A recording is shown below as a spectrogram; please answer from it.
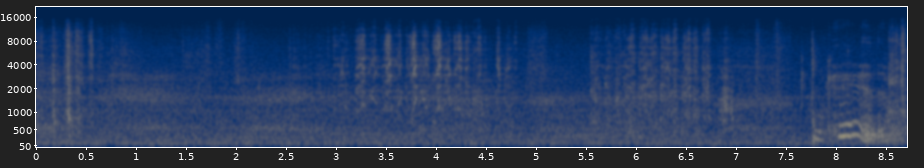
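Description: Faint rubbing and rustling of a small cardstock strip being handled and glued, with two spells of light scratchy clicks about three and six seconds in.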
